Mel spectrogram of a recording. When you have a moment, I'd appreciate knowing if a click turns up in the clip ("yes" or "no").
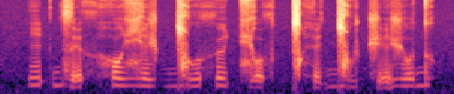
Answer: yes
